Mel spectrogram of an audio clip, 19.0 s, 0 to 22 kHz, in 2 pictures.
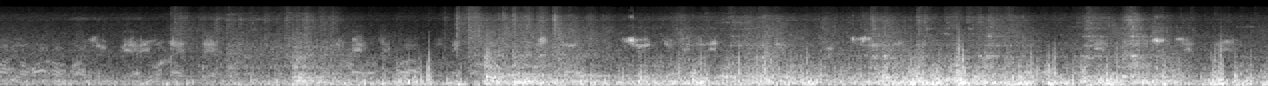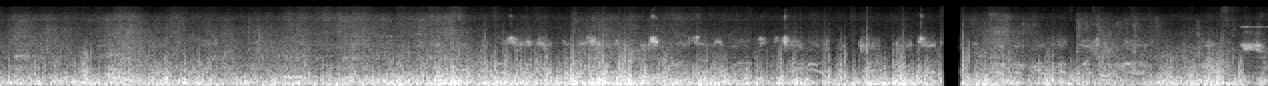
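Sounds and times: excavator heavy rumble: 0:00.0 - 0:19.0
wind buffeting microphone: 0:00.0 - 0:19.0.

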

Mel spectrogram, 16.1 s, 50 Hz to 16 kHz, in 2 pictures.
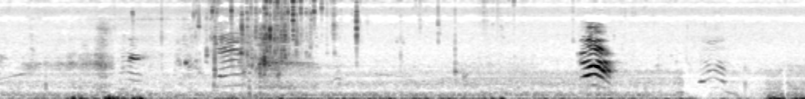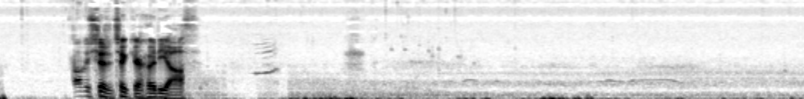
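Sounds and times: low rumble: 0:00.0 - 0:16.0
water sloshing around wading legs: 0:01.4 - 0:05.5.

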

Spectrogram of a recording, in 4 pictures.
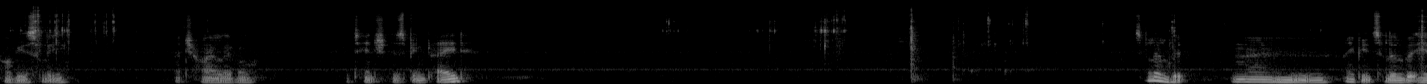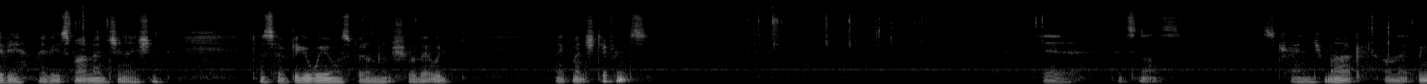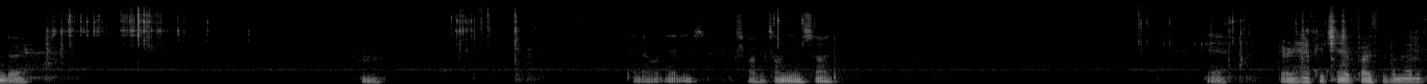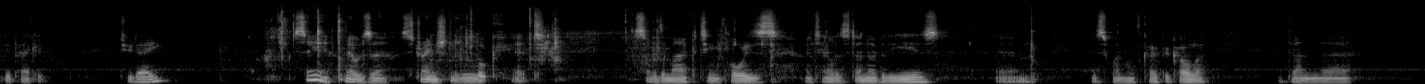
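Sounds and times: toy cars clicking and rattling: 0:00.2 - 0:01.3, 0:06.6 - 0:06.9, 0:07.6 - 0:08.5, 0:29.0 - 0:30.7, 0:33.0 - 0:33.8.

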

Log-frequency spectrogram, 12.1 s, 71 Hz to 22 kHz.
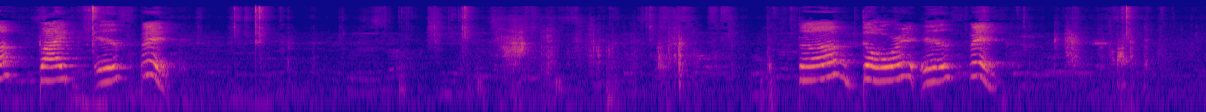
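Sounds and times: paper pages rustling: 0:04.5 - 0:07.4.

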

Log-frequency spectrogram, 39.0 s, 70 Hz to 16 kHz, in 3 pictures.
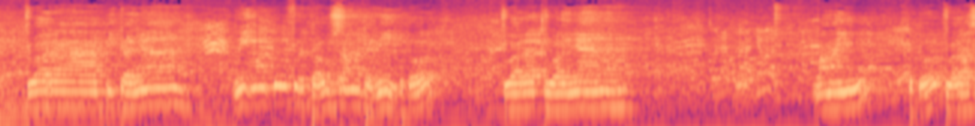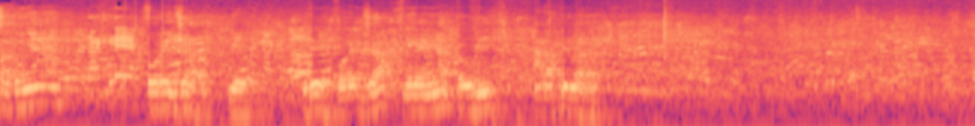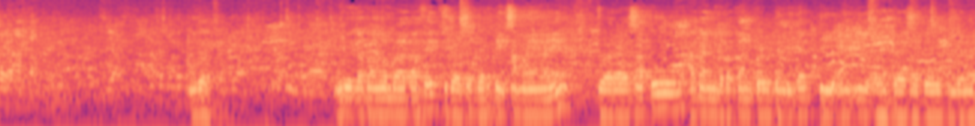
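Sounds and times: crowd chatter: 0:00.0 - 0:39.0
people talking at once: 0:00.0 - 0:39.0.

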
